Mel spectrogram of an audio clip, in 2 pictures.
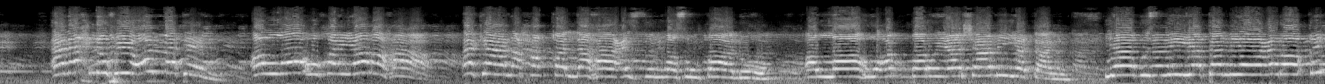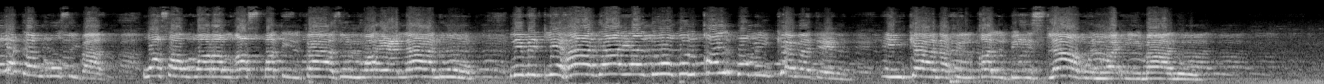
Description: أبيات شعرية مقتطعة - أنحن في أمة الله خيرها من كلمة النساء من مؤتمر الخلافة (حافظة للعرض) بغزة في الذكرى الـ93 لهدم الخلافة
